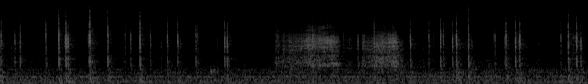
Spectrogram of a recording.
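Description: Long red nails on both hands tap quickly across a large solid wooden table top, making a string of sharp, bright clicks that die away almost at once. Around the middle the taps give way to a short, soft scratchy hiss before the rapid tapping resumes.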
